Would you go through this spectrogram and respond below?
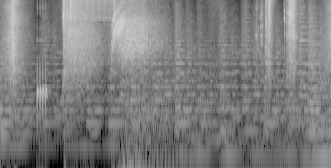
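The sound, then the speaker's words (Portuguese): A whip cracks sharply, with a quick swishing lash, over a steady musical backing in a show's opening jingle, an Indiana Jones-style whip. There is no talking. “Que, que foi esse chicote aí?”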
